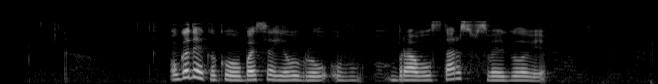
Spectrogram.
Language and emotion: Russian, positive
